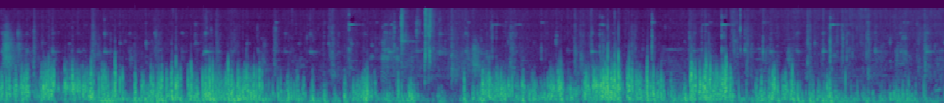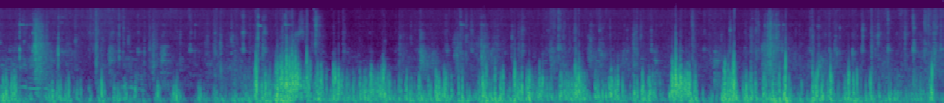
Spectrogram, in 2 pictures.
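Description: Wind buffeting the microphone in loud, irregular gusts, mixed with scattered knocks and scuffs.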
